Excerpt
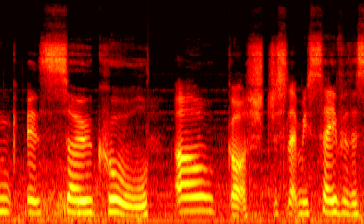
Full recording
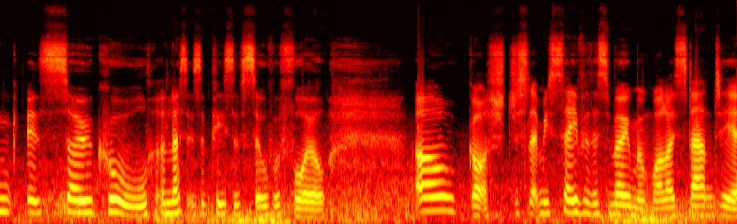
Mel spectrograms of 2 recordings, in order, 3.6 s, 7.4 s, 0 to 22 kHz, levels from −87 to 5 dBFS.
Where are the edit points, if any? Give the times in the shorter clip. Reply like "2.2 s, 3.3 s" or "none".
1.5 s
